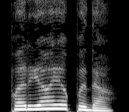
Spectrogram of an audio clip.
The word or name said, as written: ಪರ್ಯಾಯಪದ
